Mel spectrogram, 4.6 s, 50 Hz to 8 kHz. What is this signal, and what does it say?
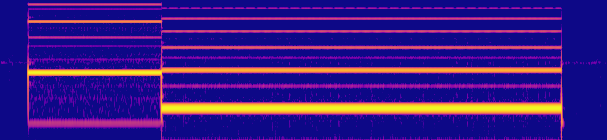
Two-tone page, heard as a one-second tone, then a three-second tone, about 1750 then 620 Hz. It is heard from 0.2 to 4.2 s.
